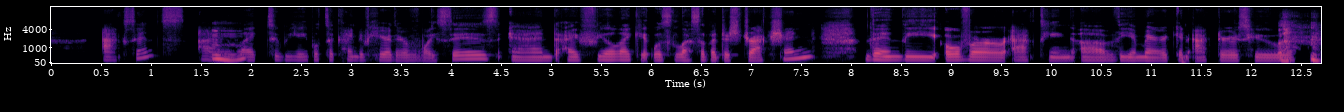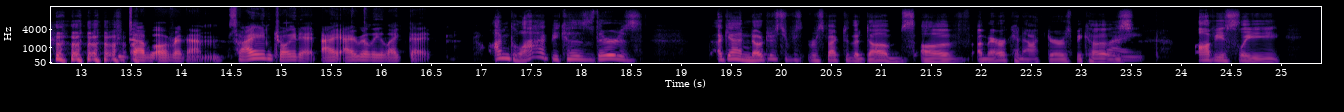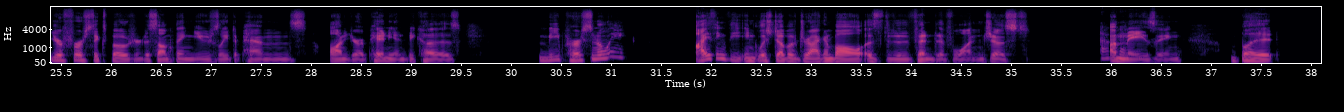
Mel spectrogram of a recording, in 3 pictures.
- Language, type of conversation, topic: English, unstructured, Should I choose subtitles or dubbing to feel more connected?
- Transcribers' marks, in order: laugh; tapping; "disrespect" said as "disrsr respect"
